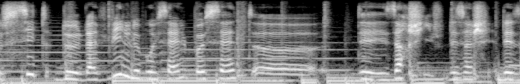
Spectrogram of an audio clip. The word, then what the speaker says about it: Bruxelles: allons aujourd'hui visiter Bruxelles Bruxelles comme on dit réellement le X se prononce comme 2 S Bruxelles il y a des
